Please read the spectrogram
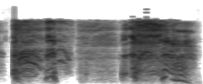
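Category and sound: human body sound, coughing fit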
